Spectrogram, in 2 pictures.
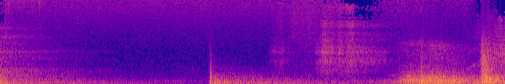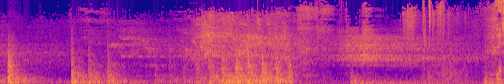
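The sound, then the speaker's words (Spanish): Deep, rumbling drum booms rising from the depths of the galleries of Moria, alerting the Fellowship, start low and faint, then swell into a loud, heavy pounding in a slow, uneven rhythm, layered with breathy, gasping textures and no speech. “El sonido de tambores surge de los abismos alertando a la comunidad.”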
